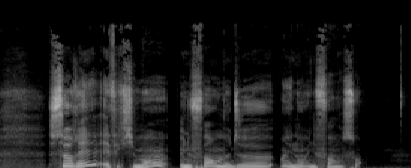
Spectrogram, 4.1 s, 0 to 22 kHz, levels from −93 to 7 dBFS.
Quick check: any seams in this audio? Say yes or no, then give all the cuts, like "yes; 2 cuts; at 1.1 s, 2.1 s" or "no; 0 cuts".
yes; 1 cut; at 2.8 s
